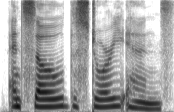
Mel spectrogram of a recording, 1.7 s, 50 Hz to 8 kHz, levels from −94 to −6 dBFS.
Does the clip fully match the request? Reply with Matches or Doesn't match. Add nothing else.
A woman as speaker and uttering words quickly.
Doesn't match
